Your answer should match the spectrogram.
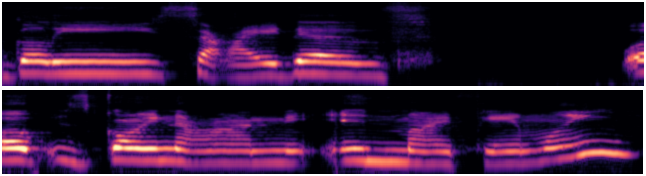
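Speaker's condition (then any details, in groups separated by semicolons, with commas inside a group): Friedreich's ataxia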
